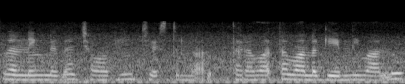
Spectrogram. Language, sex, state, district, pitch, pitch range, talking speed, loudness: Telugu, female, Andhra Pradesh, Annamaya, 215 Hz, 205-230 Hz, 135 wpm, -18 LUFS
